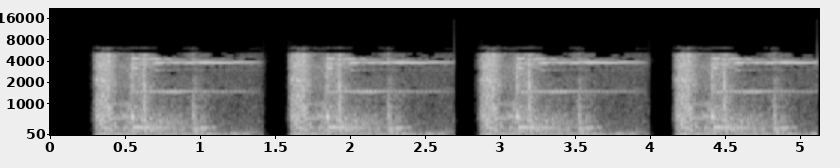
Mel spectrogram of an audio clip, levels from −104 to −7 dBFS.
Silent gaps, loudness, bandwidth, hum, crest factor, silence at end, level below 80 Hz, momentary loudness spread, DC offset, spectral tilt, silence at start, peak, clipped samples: 1.45-1.54 s, 2.71-2.82 s, 4.03-4.11 s; -24 LUFS; 6.6 kHz; none; 18 dB; 0 s; -44 dBFS; 8 LU; 0.4%; -4.5 dB/octave; 0.25 s; -8 dBFS; under 0.1%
